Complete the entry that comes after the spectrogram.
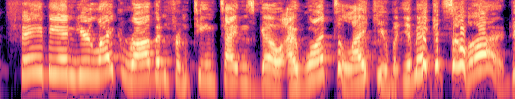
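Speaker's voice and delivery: high, loud mock whine; whiny teen voice.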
